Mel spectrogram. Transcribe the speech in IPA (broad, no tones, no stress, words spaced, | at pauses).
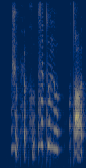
ʒṵʔħṵʔxṵʔ zətunu | tˤṵ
